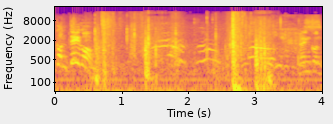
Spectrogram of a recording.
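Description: Blows thud in a scuffle.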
